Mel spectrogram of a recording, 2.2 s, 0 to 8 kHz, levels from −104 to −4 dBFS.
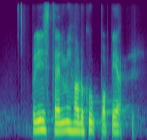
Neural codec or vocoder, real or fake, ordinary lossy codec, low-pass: codec, 16 kHz, 2 kbps, X-Codec, HuBERT features, trained on general audio; fake; none; 7.2 kHz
